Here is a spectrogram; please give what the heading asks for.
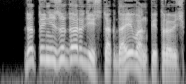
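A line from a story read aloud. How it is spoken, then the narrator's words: Laughing. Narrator (Russian): прибавила, смеясь Анна Андреевна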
